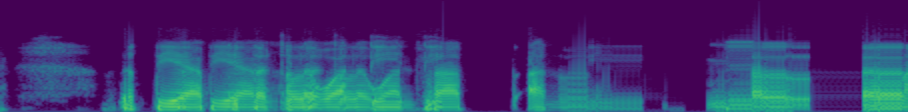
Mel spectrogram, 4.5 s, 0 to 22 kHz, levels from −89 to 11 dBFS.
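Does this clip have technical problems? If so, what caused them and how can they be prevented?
Yes. From 0.87 to 2.21 s there's a doubled audio track: a second full-band copy, about 5 dB quieter, trails around 300 ms behind with no room tail and starts and stops abruptly. This is likely a second, slower capture path mixed in. Muting or unrouting that duplicate source prevents it.

From 2.85 s to the end, the speech turns robotic from repeated short buffers. A rigid metallic buzz at 66.8 Hz fits a block of about 15 ms being looped while most of the real audio is skipped. The likely cause is audio arriving too seldom, so larger buffers or a lighter CPU load would prevent it.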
